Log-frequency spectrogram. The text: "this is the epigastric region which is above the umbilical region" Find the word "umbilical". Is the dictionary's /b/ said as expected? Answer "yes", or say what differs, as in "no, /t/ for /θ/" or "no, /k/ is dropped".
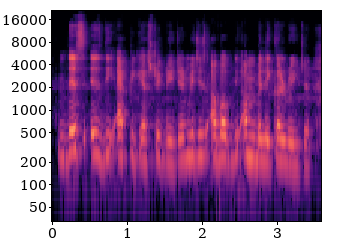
yes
